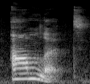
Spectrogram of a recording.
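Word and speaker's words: omelet: 거 오믈렛이라고 하죠이 아이가 사실 영어 발음을 들어보시면 아울렛 아웃렛이라고 발음하셔야 합니다 더 크게 열어서 아 소리 넣으셔야 하고요 m 소리 코로 빠져나오는 시간까지 충분히 호흡 얹어서 연속해서 굉장히 짧게 Let's 발음해주시면 됩니다 아울렛 그래서이 콧소리 때문에 그 울림을 오믈렛 한국에서는 음절을 추가하는게 되는데요 하고 공기를 툭 끊어 주셔야 됩니다 아울렛 어렵지 않으시죠 저는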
